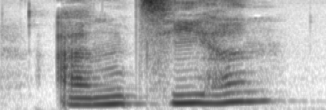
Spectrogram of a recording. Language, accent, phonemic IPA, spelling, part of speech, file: German, Austria, /ˈantsiːən/, anziehen, verb, De-at-anziehen.ogg
- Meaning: senses related to dressing: 1. to get dressed 2. to dress (in a specific manner) 3. to put on; to dress oneself in 4. to dress (someone)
